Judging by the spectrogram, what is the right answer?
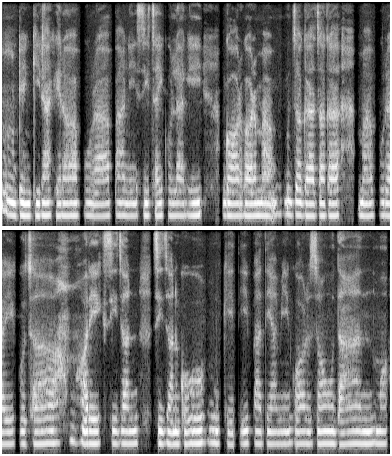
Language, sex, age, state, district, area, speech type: Nepali, female, 30-45, West Bengal, Jalpaiguri, rural, spontaneous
